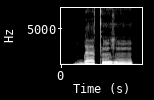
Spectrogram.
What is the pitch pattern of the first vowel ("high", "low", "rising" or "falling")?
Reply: low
